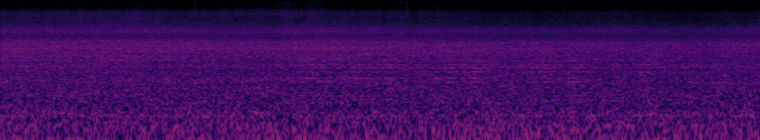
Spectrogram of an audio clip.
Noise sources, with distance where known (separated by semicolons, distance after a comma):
unidentified alert signal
